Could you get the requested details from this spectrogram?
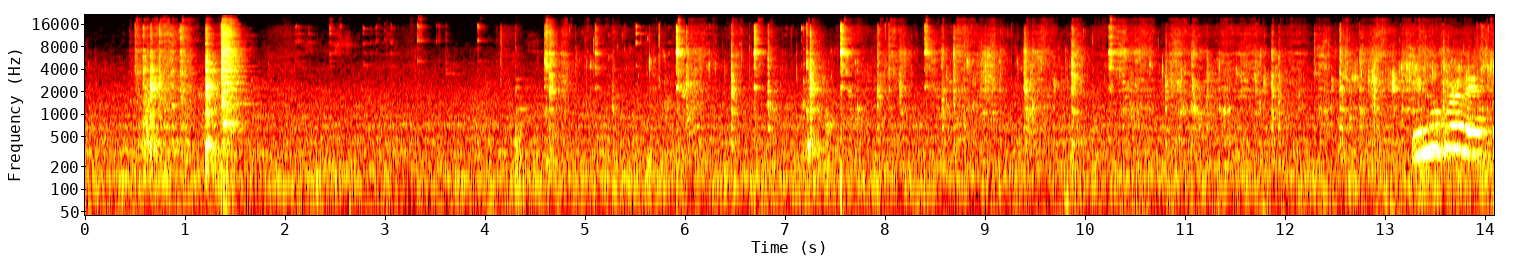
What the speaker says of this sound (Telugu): ఇప్పుడు ఇందులో పోపు వేసుకోవాలి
